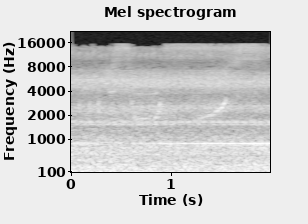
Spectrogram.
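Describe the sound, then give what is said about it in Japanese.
A steady, unbroken drone of cicadas buzzing outdoors, with no pauses or other sounds, and no one speaking. “セミの声が聞こえてるでしょうこのセミの声がだんだんと一匹一匹死んじゃって小さくなっていくのが切ない季節ですよね”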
